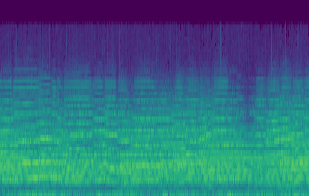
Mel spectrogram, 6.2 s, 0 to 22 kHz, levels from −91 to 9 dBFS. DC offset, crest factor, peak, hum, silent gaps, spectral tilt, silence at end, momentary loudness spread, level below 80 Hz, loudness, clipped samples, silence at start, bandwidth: under 0.1%; 12 dB; -8 dBFS; none; none; -5.5 dB/octave; 0 s; 3 LU; -38 dBFS; -20 LUFS; under 0.1%; 0 s; 13.5 kHz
